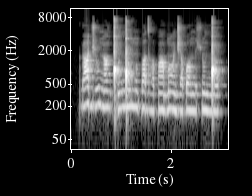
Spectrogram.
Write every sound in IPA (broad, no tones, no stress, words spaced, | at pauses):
ɡɑ d͡ʒu ŋɑ̃ǃʼũ ŋ͡ǃumũ pɒdʱɒ pɑ̃ ɓɔ̃ d͡ʒɒɓɔŋə ʃũŋ͡ǃʊ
